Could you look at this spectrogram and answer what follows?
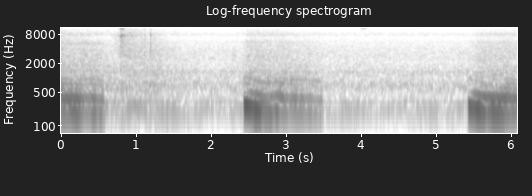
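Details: Gary the cat snoring while asleep: soft, whistling, slightly tonal snores about every three seconds with quiet pauses between; harmless sleep snoring.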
